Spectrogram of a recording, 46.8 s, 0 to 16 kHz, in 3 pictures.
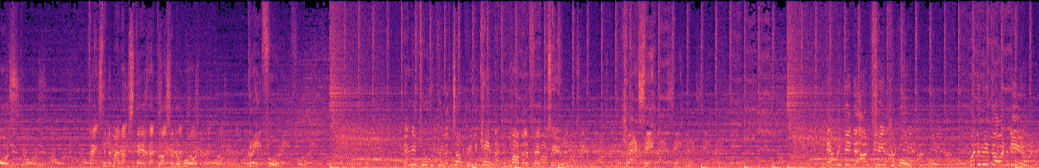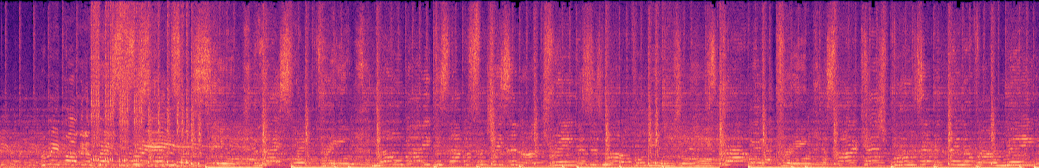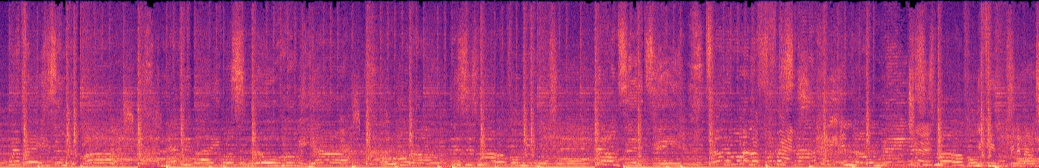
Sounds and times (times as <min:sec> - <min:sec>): Dance music: 0:00.0 - 0:46.7
Pop music: 0:00.0 - 0:46.7.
